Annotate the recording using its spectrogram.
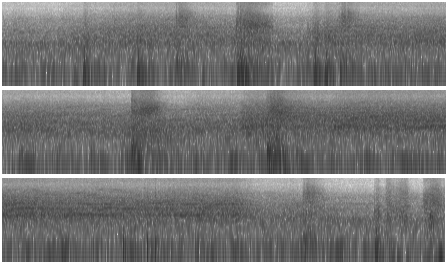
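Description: A football is kicked with sharp thumps.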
